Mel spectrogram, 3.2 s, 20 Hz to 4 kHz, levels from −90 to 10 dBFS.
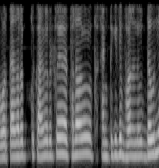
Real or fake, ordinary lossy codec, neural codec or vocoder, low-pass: fake; none; codec, 16 kHz, 2 kbps, FunCodec, trained on LibriTTS, 25 frames a second; 3.6 kHz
